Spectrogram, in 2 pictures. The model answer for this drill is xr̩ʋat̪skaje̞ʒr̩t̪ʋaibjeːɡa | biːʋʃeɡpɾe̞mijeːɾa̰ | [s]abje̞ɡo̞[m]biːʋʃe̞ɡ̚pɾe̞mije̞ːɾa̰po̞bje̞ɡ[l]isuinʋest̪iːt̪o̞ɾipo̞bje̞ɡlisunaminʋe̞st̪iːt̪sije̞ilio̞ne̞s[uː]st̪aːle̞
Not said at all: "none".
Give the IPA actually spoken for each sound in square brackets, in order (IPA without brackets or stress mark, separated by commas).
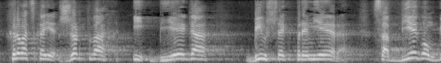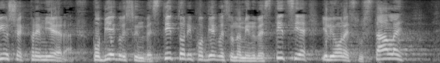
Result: s, m, l, u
